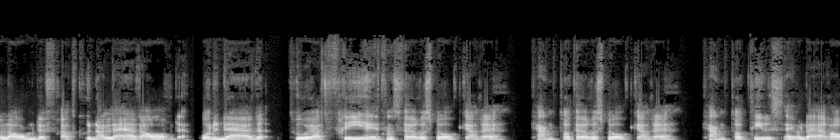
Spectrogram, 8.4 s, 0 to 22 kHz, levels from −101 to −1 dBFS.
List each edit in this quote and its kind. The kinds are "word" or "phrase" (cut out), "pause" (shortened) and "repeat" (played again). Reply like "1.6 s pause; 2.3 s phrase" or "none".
1.9 s pause; 5.7 s repeat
